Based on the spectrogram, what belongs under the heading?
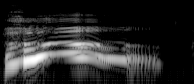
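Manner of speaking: sharp gasp, then a high loud ooh; shocked audience gasping; crowd gasp. Retold or imitated. Crowd reacting to the gunshot, gasping high and loud. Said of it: "and the crowd going".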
